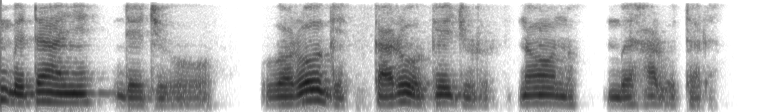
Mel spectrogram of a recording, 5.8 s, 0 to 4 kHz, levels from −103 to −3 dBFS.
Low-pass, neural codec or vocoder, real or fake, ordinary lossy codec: 3.6 kHz; codec, 16 kHz in and 24 kHz out, 1 kbps, XY-Tokenizer; fake; none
